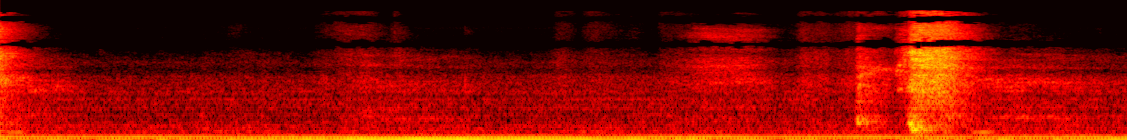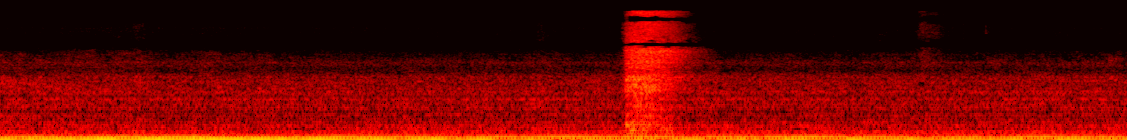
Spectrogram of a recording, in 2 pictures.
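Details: Person having an allergy attack at home, second part, more intense with more buildups toward the end: steady room hum with sharp bursts, including sneezes near the middle and near the end; sneezing.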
